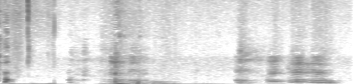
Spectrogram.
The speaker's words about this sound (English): So, excuse me, I need to cough for a second,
